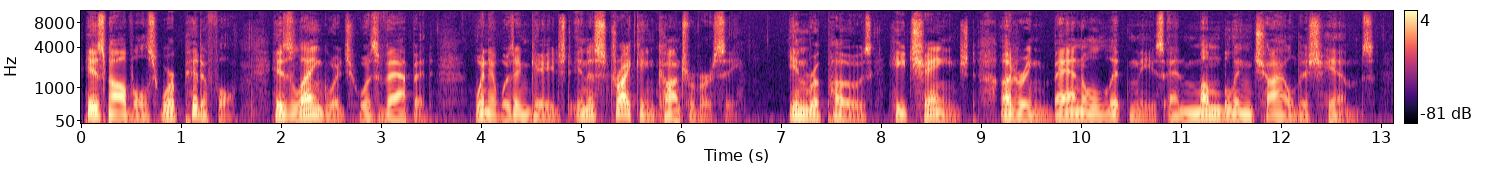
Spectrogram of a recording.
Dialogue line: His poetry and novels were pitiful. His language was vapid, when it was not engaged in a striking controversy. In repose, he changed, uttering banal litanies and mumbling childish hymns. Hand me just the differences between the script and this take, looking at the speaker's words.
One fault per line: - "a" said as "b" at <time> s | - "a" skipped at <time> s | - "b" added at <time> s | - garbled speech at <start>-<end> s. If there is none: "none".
- "poetry and" skipped at 0.2 s
- "not" skipped at 4.3 s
